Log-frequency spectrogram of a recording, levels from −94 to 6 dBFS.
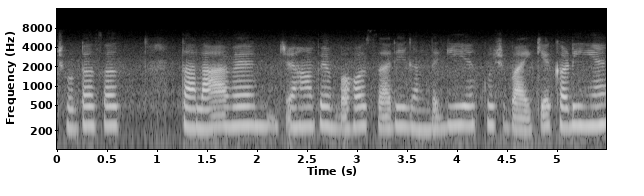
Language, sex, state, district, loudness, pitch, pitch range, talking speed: Hindi, female, Bihar, Sitamarhi, -19 LUFS, 235 Hz, 230-240 Hz, 155 wpm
